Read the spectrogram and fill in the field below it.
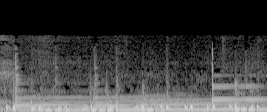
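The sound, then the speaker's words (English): A baby's heartbeat pulses in a rapid, steady rhythm of soft thumps over a constant low hum, heard alone with no talking. “This is a baby's heartbeat.”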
